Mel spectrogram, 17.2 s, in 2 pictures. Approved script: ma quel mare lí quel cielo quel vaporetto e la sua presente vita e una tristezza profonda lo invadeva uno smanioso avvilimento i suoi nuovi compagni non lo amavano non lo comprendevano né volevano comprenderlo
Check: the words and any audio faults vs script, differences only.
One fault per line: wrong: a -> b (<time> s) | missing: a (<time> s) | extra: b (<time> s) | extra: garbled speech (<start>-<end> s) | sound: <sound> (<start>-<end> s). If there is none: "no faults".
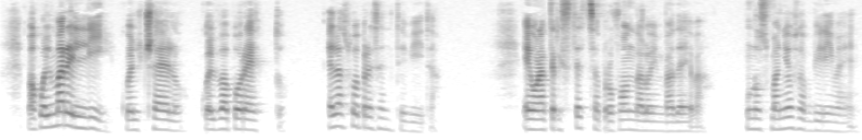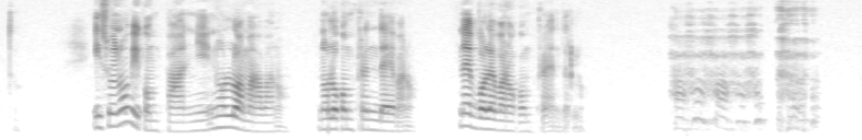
sound: laugh (15.3-16.9 s)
